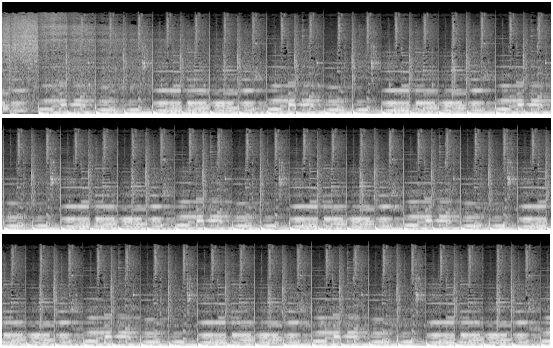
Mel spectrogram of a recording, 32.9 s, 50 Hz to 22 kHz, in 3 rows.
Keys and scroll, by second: 23.0 super+x, 26.0 super+v.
